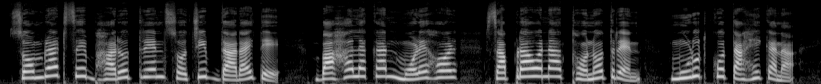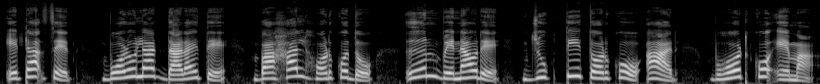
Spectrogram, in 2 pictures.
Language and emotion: Santali, neutral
